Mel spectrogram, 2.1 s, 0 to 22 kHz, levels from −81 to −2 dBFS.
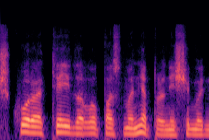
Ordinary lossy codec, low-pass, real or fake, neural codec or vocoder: Opus, 16 kbps; 10.8 kHz; fake; codec, 16 kHz in and 24 kHz out, 0.6 kbps, FocalCodec, streaming, 4096 codes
